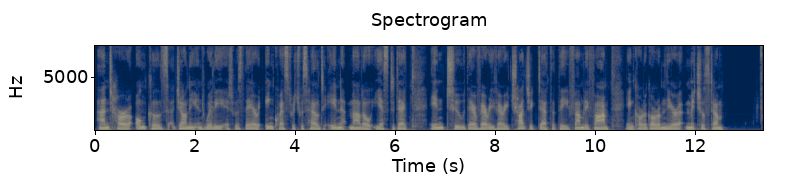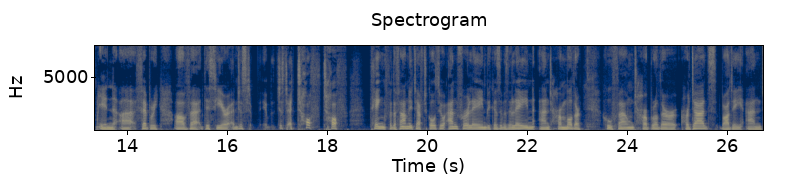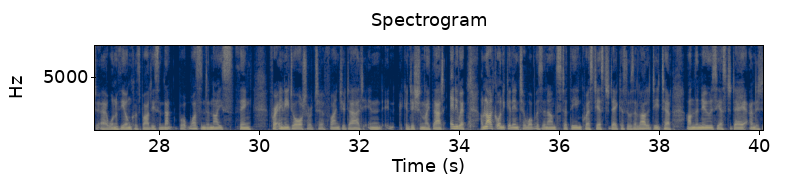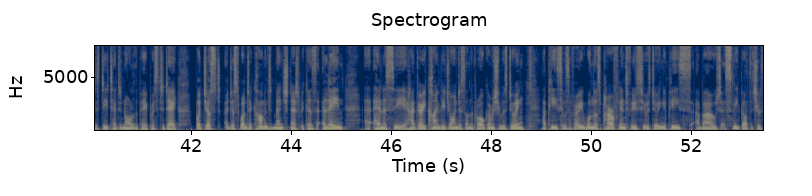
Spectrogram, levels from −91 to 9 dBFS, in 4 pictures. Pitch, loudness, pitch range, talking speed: 135 Hz, -28 LUFS, 130-145 Hz, 200 wpm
